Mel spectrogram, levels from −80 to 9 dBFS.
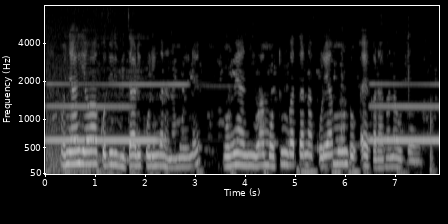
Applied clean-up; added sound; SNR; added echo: classical method Wiener filter.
